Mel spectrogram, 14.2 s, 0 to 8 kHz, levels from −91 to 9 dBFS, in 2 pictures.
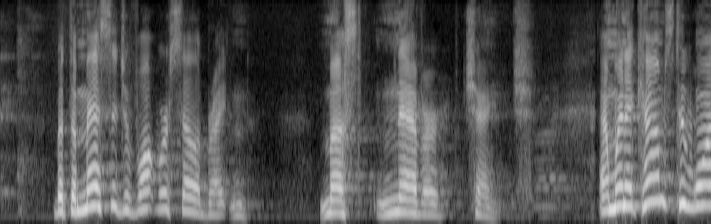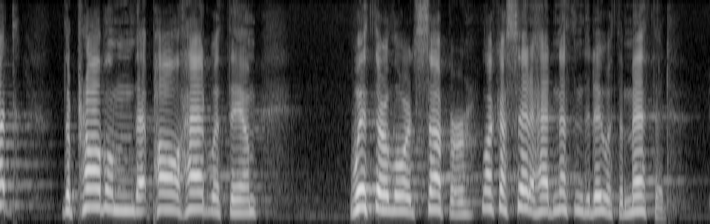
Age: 50-69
